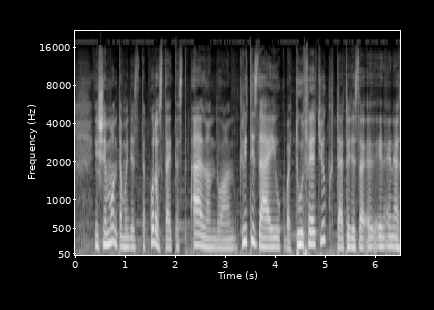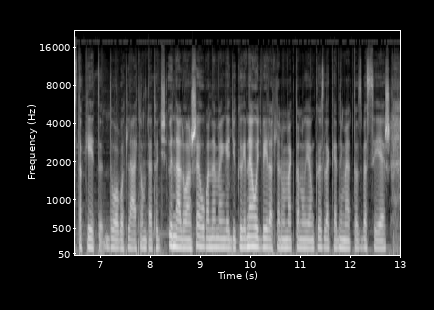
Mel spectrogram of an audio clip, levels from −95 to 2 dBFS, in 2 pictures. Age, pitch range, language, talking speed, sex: 30-49, 150-180 Hz, Hungarian, 165 wpm, female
